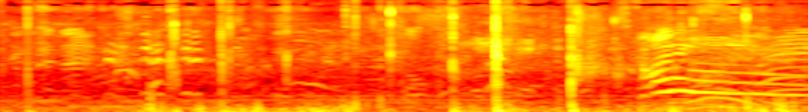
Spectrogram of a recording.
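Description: Volleyball rally: the ball is struck several times with sharp slaps, the loudest about two and a half seconds in, and near the end a player lets out a long call that slowly falls in pitch.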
